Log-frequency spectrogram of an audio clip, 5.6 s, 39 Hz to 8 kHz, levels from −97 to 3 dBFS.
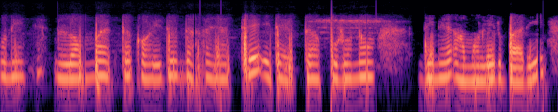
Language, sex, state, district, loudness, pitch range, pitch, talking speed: Bengali, female, West Bengal, Kolkata, -22 LUFS, 190-215 Hz, 195 Hz, 130 wpm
